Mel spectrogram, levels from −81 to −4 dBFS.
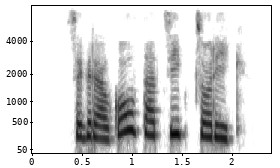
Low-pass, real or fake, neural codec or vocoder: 7.2 kHz; real; none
